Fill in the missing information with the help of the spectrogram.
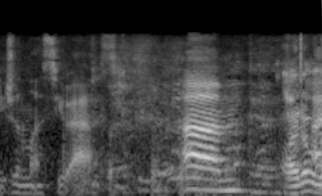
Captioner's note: laughter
